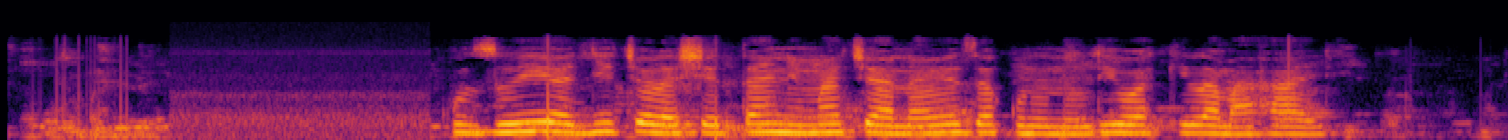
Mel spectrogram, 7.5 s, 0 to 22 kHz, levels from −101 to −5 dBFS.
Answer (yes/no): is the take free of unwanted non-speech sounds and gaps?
yes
